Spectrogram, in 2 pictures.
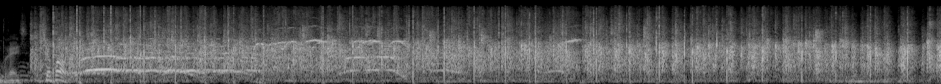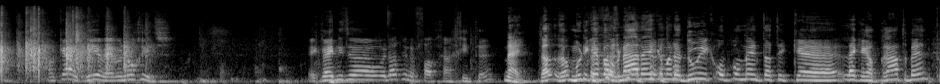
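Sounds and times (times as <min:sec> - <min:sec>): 
speech: 0:00.1 - 0:01.2, 0:10.0 - 0:11.2, 0:12.5 - 0:18.8
audience applause: 0:00.3 - 0:10.9
faint cheers and voices: 0:00.5 - 0:04.8.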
